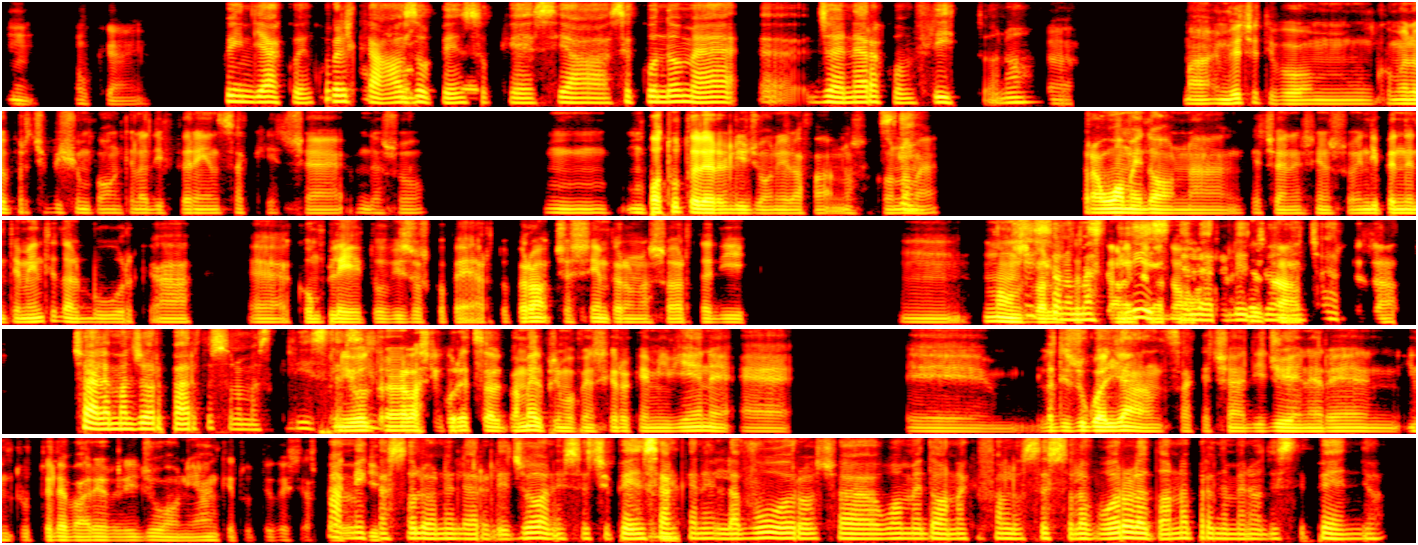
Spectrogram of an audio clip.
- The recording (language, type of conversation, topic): Italian, unstructured, In che modo la religione può unire o dividere le persone?
- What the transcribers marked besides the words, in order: other noise; "adesso" said as "desso"; "cioè" said as "ceh"; "maschiliste" said as "mastiliste"; "cioè" said as "ceh"; unintelligible speech; "cioè" said as "ceh"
